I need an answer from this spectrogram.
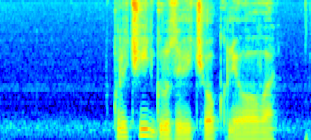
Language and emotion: Russian, sad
